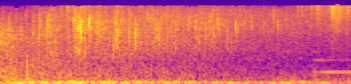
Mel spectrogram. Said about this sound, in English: Then another bomb lands.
